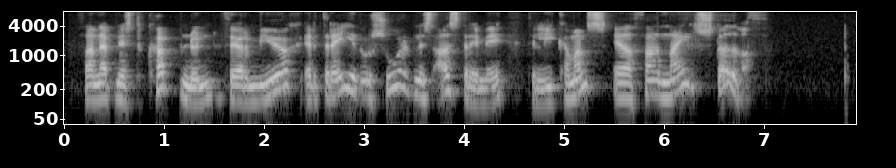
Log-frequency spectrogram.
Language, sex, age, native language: Icelandic, male, 30-39, Icelandic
